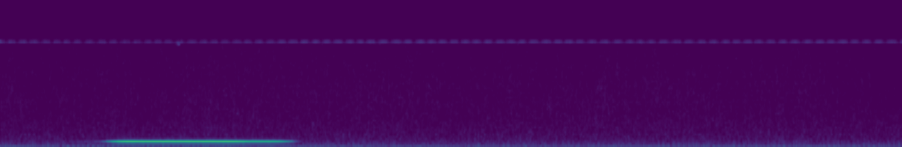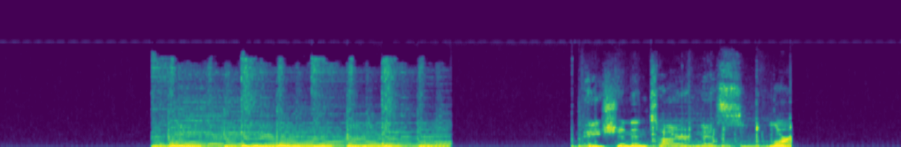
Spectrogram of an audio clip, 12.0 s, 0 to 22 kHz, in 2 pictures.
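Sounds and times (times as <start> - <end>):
faint broadcast hiss: 0.0 - 12.0
electronic beep: 0.6 - 2.0.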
